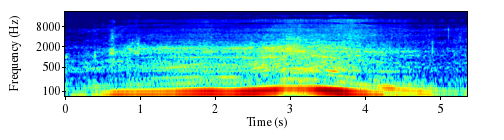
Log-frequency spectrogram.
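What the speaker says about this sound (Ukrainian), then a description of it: "давайте ще трошки погазуємо, покажемо, що димності від автомобіля немає" A 2006 Opel Vivaro 1.9 dCi passenger van engine is revved twice, its diesel drone swelling up and easing back in two smooth rises, close and loud with no voices.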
